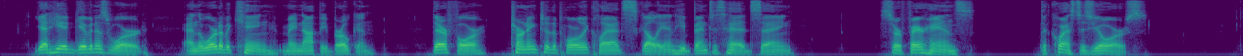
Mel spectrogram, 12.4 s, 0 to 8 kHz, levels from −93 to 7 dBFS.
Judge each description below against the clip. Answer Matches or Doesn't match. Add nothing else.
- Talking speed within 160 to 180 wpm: Matches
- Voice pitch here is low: Matches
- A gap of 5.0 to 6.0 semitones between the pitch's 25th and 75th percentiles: Matches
